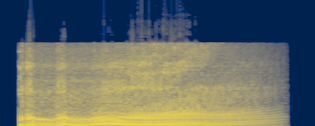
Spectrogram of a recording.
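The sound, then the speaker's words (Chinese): A motorcycle engine revs loudly and roughly as the throttle is twisted, roaring through an exhaust pipe with two holes poked in it. It is a sustained rattling, raspy roar that rises and holds for about three seconds before cutting off. No one speaks. “我嫌摩托车的声音不够霸气，就在排气筒上戳了两个洞，你们听。”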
